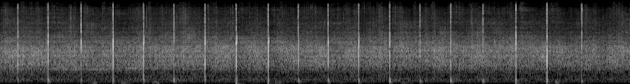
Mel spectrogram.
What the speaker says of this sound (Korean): 우리 한번 박수로 격려해 주시고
